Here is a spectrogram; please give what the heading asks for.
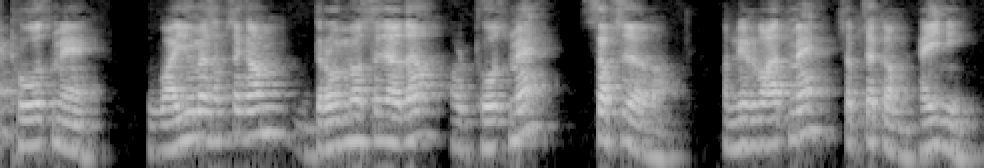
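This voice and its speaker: A man with a fairly high voice teaches an exam-prep class, posing questions and answering them himself. He repeats key terms to drill them in. The sound bounces around the room he is filmed in. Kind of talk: classroom lecture. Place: indoor room filmed on camera. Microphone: camera mic. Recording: echoey room.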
